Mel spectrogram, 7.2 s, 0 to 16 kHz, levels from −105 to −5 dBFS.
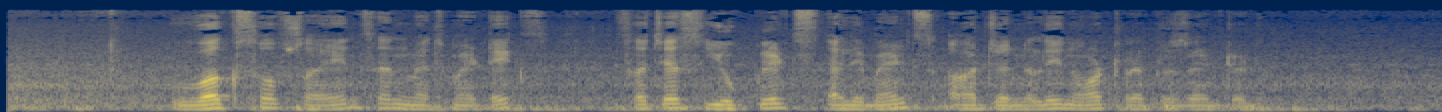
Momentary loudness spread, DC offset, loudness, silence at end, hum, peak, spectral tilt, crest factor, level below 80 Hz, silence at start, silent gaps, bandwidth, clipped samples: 17 LU; under 0.1%; -31 LUFS; 0 s; none; -6 dBFS; -5 dB/octave; 26 dB; -66 dBFS; 0.05 s; none; 11.5 kHz; under 0.1%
